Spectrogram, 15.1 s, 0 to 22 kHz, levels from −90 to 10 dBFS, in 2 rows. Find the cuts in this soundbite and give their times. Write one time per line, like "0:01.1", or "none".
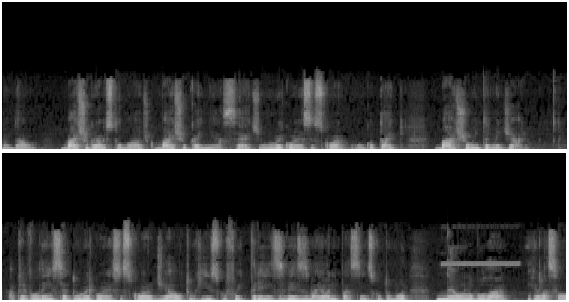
none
